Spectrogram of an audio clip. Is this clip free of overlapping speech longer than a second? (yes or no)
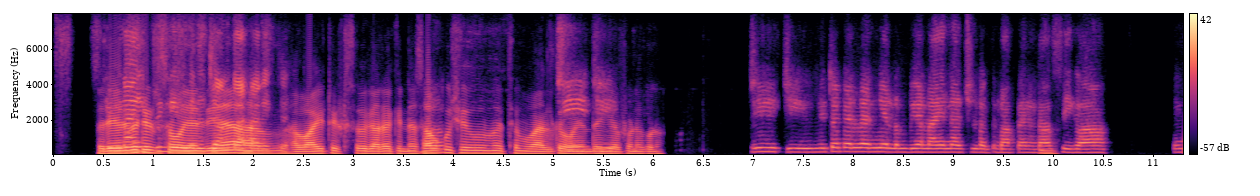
no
